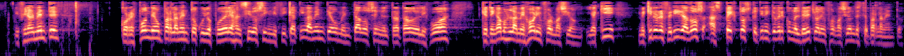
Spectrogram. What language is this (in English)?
Spanish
